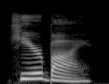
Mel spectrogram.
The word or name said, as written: hereby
